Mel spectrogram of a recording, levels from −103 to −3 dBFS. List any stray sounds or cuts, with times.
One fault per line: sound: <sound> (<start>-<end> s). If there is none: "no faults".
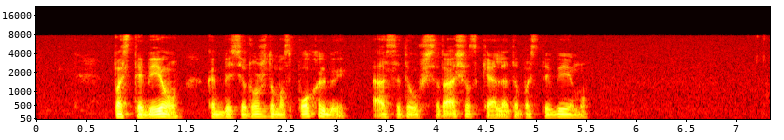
no faults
